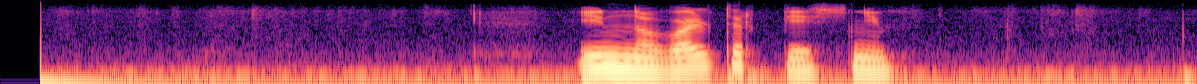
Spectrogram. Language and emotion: Russian, neutral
